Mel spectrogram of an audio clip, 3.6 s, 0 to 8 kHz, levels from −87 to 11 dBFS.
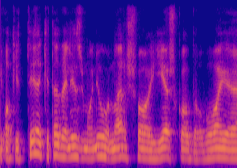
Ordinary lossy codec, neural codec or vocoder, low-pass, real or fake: AAC, 48 kbps; codec, 16 kHz, 4 kbps, X-Codec, WavLM features, trained on Multilingual LibriSpeech; 7.2 kHz; fake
